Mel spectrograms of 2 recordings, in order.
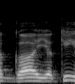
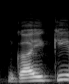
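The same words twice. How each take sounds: First: गायकी slowly as gaa-ya-kee; correct three-part form. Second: गायकी run together as gaai-ki; wrong two-part form. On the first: Teacher giving the correct word, गायकी slowly as gaa-ya-kee. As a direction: sound the middle ya in गायकी. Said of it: "गायकी होता है". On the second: Teacher showing the error, गायकी squeezed to gaai-ki. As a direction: skip the middle ya in गायकी. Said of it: "गायकी नहीं होता". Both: Shown as a demonstration.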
